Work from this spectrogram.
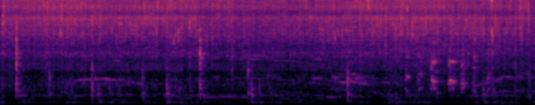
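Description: Garlic sautés in a hot pan in a country kitchen, a steady close sizzle with occasional spoon clinks and stirring, while a rooster crows faintly in the background.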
